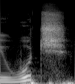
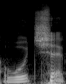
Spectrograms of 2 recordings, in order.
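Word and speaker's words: Łódź: Wuch, che si scrive L-O-D-Z, e per qualche misterioso motivo non si legge Lodz, ma Wuch, questa è la pronuncia del polacco.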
